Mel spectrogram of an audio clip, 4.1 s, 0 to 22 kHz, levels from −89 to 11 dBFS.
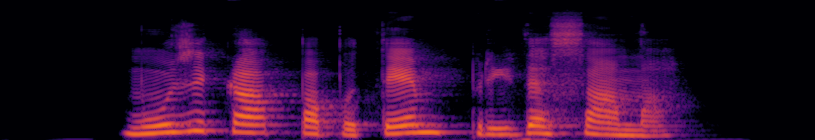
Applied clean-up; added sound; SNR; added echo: neural mask model Resemble Enhance denoiser.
